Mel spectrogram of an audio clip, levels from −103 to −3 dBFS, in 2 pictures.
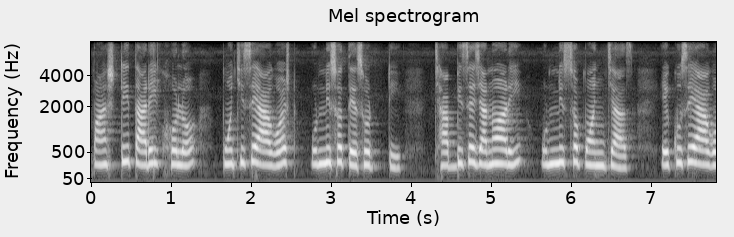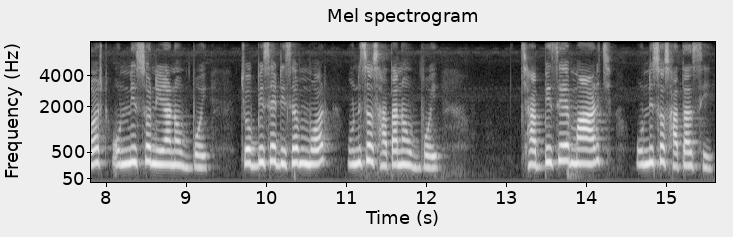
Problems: none marked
